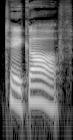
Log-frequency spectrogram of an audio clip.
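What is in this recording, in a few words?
"takeoff", English word; téikɔ̀(ː)f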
